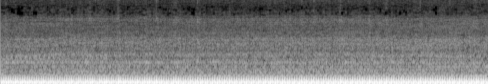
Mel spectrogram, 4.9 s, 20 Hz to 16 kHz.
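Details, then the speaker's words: 2.0 EcoBoost Ford Ranger just restarted after a new high-pressure fuel pump, no downpipe, O2 sensors unplugged, no coolant. Loud, raw, deep drone, steady with no misfire or knock. It briefly broke up earlier, then cleared, and now runs decently. "Let's see. Seems like it's running decent otherwise. Once I get that downpipe on there, I will be able to hear what's actually going on."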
